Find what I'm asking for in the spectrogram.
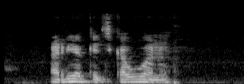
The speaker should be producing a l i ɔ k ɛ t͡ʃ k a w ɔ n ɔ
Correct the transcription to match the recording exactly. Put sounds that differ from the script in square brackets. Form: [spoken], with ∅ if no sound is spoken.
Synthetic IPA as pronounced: a [ɾ] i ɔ k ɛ t͡ʃ k a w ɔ n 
